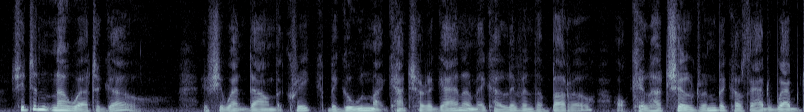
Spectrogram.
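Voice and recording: The pitch moves in an ordinary way. The text is read aloud in a natural voice.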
